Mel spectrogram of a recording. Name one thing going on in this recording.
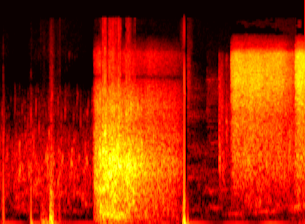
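Water gushes and splashes.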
